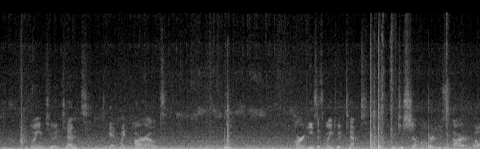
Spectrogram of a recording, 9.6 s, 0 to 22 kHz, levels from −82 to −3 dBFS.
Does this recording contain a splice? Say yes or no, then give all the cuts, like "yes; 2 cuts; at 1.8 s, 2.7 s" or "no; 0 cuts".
no; 0 cuts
